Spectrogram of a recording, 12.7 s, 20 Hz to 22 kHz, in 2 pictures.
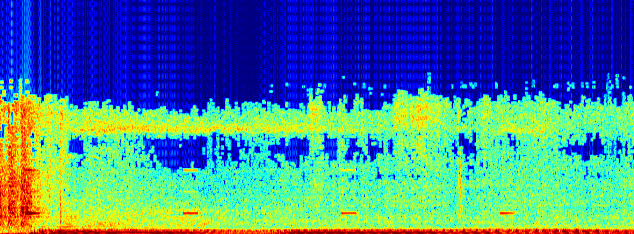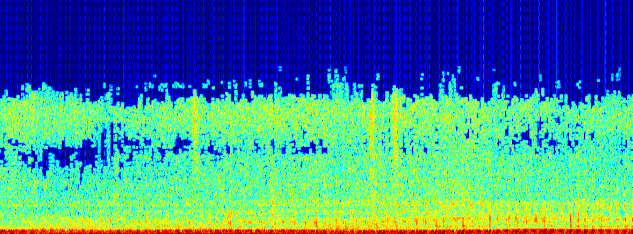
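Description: Nissan 350Z's 3.5-litre V6 catching at the very start, its pitch dipping and recovering within the first second, then settling into a steady idle.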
